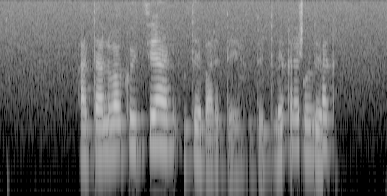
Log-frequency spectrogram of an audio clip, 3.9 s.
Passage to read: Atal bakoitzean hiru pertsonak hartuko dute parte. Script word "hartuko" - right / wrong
wrong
